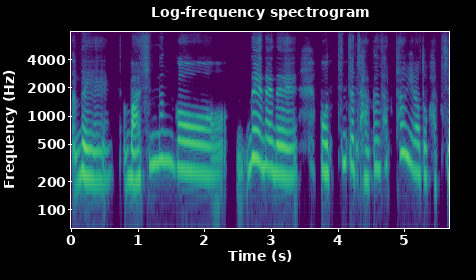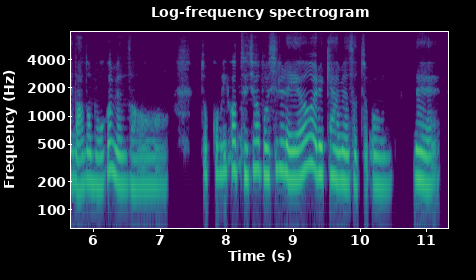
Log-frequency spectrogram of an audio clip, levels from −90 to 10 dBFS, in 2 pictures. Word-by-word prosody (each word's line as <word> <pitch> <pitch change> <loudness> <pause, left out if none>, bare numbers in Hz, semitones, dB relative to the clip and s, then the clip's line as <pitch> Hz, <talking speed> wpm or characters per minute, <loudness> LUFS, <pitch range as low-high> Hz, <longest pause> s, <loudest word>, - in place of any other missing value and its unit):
어 - - -3
네. 220 -1 +4 0.2
맛있는 305 +11 +2
거 255 -3 +4 0.2
네네네. 255 -9 +4 0.3
뭐 255 -1 +4
진짜 320 -2 -1
작은 275 +6 -4
사탕이라도 300 - 0
같이 195 +3 -9
나눠 200 +2 -3
먹으면서 185 - -6 0.5
쪼끔 120 0 -7
"이거 265 - -2
드셔 255 +1 -4
보실래요?" 245 +2 0
이렇게 240 0 +1
하면서 205 -3 -1
쪼끔 185 -1 -8 0.3
네. 210 -1 -1
230 Hz, 245 characters per minute, -25 LUFS, 200-265 Hz, 0.5 s, 네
